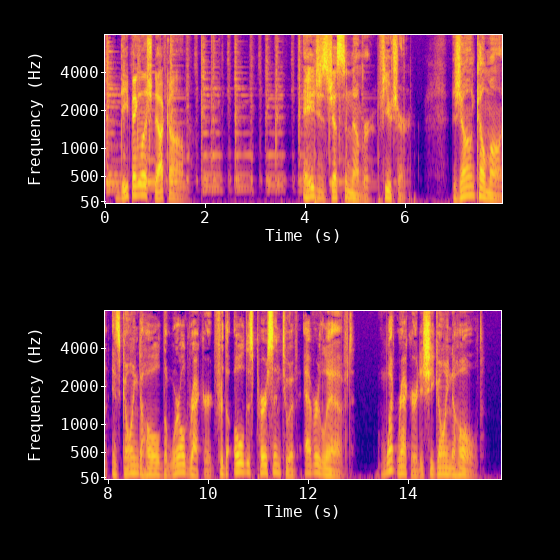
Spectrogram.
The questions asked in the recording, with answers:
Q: What record is she going to hold?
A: She is going to hold the world record for the oldest person to have ever lived.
